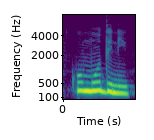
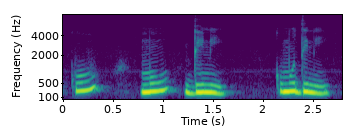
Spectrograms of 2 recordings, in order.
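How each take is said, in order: First: Said in the usual way. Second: Kumudini very slowly, split as कु, मु, दिनी; syllable by syllable. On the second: Shown as a demonstration. Teacher dictating a spelling word, slow syllable by syllable.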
